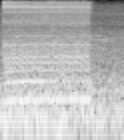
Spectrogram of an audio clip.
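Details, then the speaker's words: Hydraulic press after installing a pilot check valve and changing the pump side, oil flowing as it is pressed: a steady mid-pitched whistle that stops briefly and returns; normal whine from the pilot valve spring. "ये आपको आवाज़ आ रही होगी, ये pilot वाल की आवाज़ है, जो स्प्रिंग लगा हुआ है उसकी वजह की आवाज़"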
